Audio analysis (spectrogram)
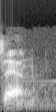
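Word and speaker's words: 禅: This Zen which in Chinese is this character. Is a translation of the Sanskrit word jhana, and so this is being pronounced chan in Chinese and zen in Japanese.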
